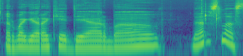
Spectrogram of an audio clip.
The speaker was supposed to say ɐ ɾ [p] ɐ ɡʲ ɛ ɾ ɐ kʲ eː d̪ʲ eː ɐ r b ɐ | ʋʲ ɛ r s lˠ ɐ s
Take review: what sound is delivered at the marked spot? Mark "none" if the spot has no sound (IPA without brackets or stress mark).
b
